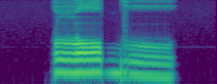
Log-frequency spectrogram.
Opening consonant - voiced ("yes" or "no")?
yes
